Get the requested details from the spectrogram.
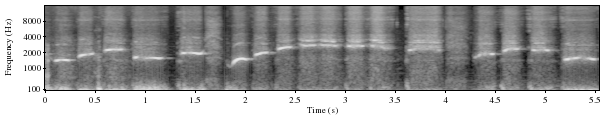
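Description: A person whistles a bouncy pop tune up close, short repeated phrases rising and falling in a steady rhythm, with no talking over it.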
